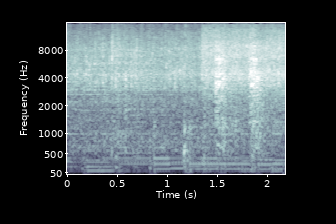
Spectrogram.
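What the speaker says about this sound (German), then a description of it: "So, jetzt brutzelt es doch schon." Sliced leek sizzles in a hot pan with frying bacon, added without extra fat, giving a steady loud crackle with a few brief stirring bursts and no talking.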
